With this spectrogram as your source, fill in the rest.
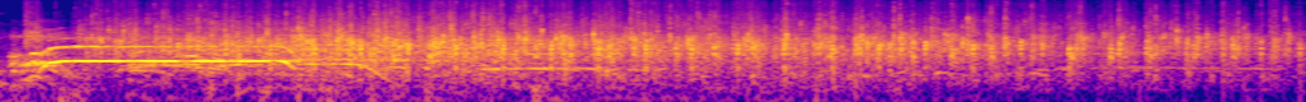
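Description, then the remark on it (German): An audience at Zirkus Wunderblonde applauds the pantomime circus directors steadily for several seconds, a dense wash of clapping that stays loud throughout, with a few tonal whistles or sustained pitched sounds briefly rising above it near the start. “Ein großer Applaus für die Pantomime-Zirkusdirektion.”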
